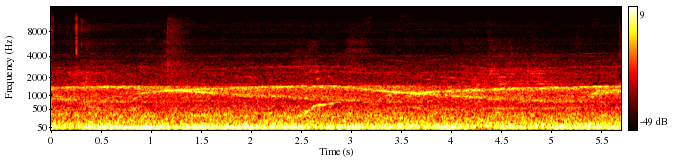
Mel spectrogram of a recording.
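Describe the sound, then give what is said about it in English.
A fire truck siren wails steadily over heavy low engine rumble, its tone sweeping and wavering, loud throughout, with no one speaking. “And then the fire trucks arrive.”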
